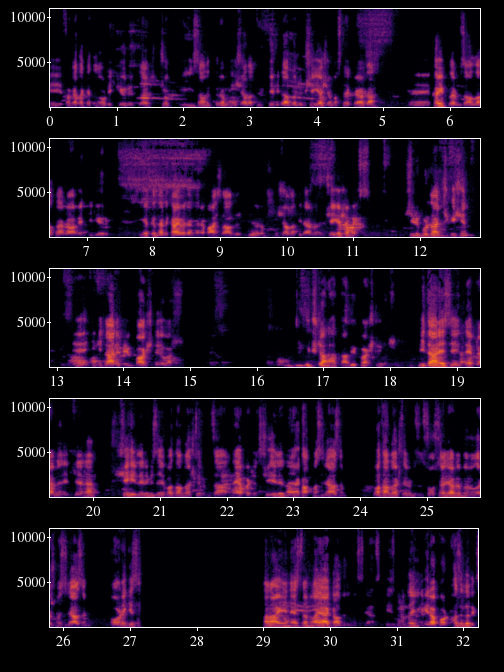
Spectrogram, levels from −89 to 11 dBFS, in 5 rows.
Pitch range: 145-180 Hz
